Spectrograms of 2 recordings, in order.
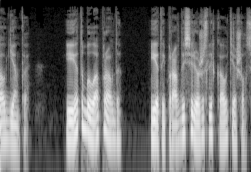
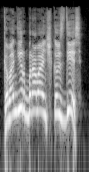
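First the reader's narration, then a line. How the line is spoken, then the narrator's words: Mischievous child's shout. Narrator (Russian): озорно выкрикнул самый младший, Данилка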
